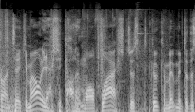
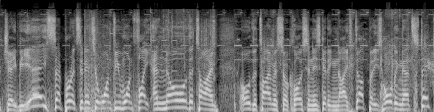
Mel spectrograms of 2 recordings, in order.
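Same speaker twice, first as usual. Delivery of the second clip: higher urgent live call; tense play-by-play; 9 semitones higher than usual. Acted. Caster calling the knife fight, higher and urgent. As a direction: ride the clock down.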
